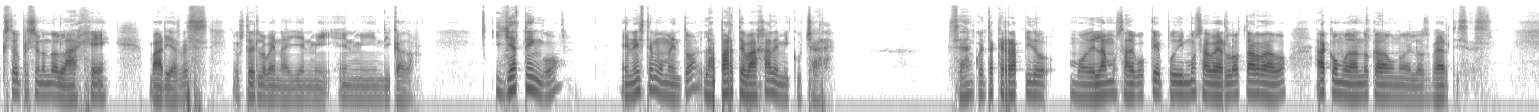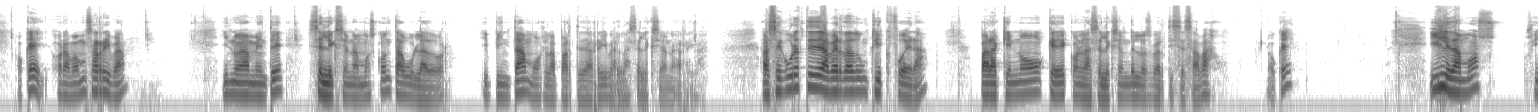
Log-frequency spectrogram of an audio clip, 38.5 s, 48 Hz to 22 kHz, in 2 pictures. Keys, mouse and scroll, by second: 7.9 alt+middle click, 8.8 alt+click, 9.7 alt+right click, 12.1 alt+click, 12.3 alt+scroll, 12.7 alt+right click, 13.1 alt+middle click, 14.1 alt+click, 16.1 alt+click, 19.0 alt+click, 19.8 click, 22.8 Tab, 23.4-27.8 Tab, 27.8 click, 32.1 alt+click, 33.8 alt+click, 35.5 alt+click.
